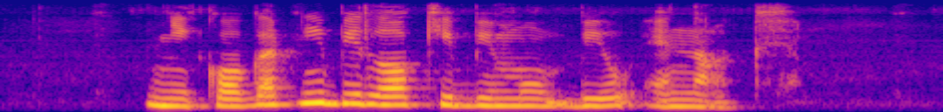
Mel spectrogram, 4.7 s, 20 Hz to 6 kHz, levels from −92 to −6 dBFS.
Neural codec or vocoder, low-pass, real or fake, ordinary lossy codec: none; 5.4 kHz; real; none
